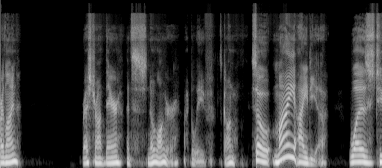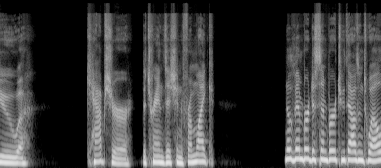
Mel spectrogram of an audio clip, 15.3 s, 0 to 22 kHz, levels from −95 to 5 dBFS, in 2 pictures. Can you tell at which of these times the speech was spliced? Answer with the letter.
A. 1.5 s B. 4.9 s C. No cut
B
